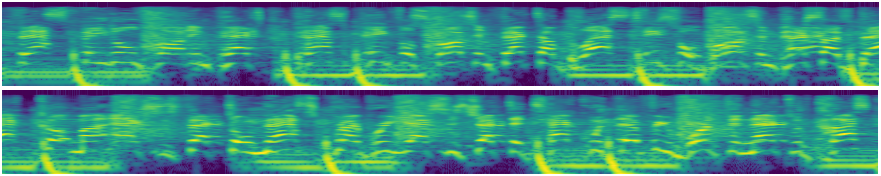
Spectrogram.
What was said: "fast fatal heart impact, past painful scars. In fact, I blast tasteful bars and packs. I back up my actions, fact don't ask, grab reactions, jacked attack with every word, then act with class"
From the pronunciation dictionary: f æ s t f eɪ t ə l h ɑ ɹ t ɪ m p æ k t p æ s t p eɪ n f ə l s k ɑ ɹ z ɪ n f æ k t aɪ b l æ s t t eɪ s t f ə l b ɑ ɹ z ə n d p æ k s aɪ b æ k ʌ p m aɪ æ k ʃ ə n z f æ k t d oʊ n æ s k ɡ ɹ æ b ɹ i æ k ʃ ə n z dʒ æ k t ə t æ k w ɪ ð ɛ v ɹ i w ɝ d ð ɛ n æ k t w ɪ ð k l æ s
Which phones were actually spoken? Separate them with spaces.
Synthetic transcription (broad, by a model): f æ s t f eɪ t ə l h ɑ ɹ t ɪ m p æ k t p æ s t p eɪ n f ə l s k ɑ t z ɪ n f æ k t aɪ b l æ s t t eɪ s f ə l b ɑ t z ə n p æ k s aɪ b æ k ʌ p m aɪ æ k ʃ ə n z f æ k t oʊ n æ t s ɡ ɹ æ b ɹ i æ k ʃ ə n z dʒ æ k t ə t æ k w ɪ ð ɛ v ɹ i w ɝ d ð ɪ n æ k t w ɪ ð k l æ s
